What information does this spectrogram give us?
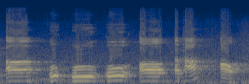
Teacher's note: पश्च स्वर यानी जीभ का पिछला वाला भाग ऊपर उठता है हल्का सा और नीचे बैठता है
